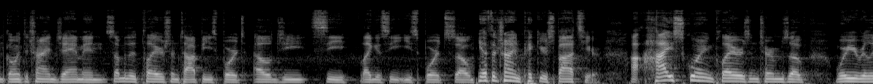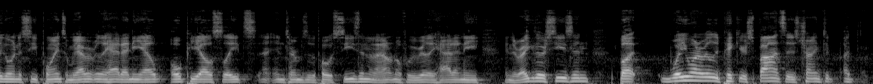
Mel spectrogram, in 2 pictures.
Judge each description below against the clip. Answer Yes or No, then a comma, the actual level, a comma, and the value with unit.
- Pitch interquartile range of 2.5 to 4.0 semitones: Yes, average, 3.4 semitones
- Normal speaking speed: No, fast, 270 wpm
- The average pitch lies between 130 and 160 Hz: No, low, 120 Hz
